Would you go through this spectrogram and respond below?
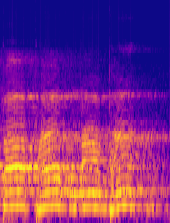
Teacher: ये दोनों ओठ सटने पर ये शब्द अक्षर निकलते हैं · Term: ओष्ठव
